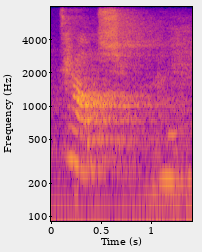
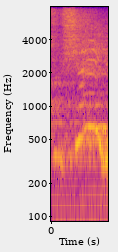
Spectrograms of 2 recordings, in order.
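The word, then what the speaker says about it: touché: Touch. It's pronounced touche.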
